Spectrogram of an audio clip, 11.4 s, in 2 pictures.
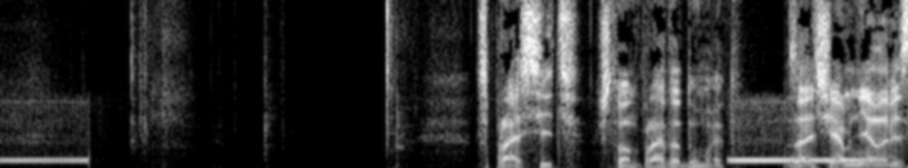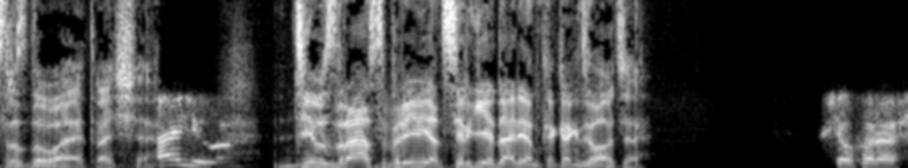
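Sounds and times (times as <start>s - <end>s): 
telephone dial tone on an old long-unused phone while a call is placed: 0.0s - 0.6s, 4.6s - 5.2s
speech: 3.0s - 9.8s, 10.9s - 11.3s.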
